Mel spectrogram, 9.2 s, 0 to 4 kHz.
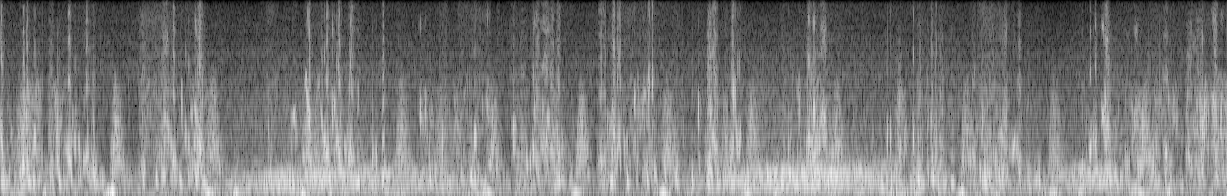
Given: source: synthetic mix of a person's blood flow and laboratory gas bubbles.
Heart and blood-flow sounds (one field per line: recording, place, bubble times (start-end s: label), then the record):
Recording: Doppler ultrasound of blood flow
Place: subclavian vein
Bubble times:
0.00-0.32 s: bubbles
0.34-0.81 s: bubbles
1.03-1.66 s: bubbles
1.98-2.92 s: bubbles
3.13-3.68 s: bubbles
3.72-3.74 s: bubbles
3.77-4.31 s: bubbles
4.46-5.13 s: bubbles
5.16-5.65 s: bubbles
5.81-6.32 s: bubbles
6.62-7.17 s: bubbles
7.27-7.83 s: bubbles
8.07-9.21 s: bubbles
From the record:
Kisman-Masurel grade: 342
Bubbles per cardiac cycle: rolling drumbeat, 9 or more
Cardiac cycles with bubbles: 100%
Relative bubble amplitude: moderate (0.250 to 0.450)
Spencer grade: 3 (all of the cardiac periods contain showers or single bubble signals, but not dominating or overriding the cardiac motion signals)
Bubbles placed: anywhere in the cardiac cycle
